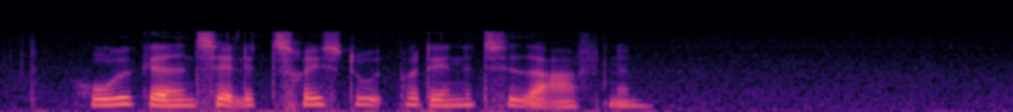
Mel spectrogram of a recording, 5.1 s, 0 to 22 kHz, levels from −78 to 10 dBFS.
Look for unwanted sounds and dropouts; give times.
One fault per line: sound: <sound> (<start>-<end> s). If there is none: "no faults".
no faults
